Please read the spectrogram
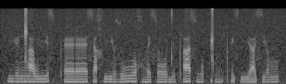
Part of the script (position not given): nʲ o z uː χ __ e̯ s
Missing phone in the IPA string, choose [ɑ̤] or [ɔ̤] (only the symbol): ɔ̤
